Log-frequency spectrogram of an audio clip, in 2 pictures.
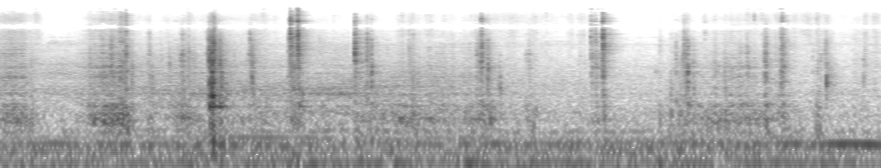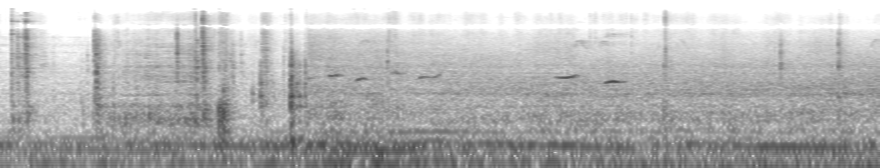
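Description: Leather skiving machine at work as pieces of leather are fed through its blade and roller: scattered sharp clicks and taps over a steady low hum.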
